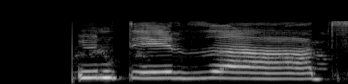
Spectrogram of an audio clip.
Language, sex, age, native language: Icelandic, male, 8, Icelandic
